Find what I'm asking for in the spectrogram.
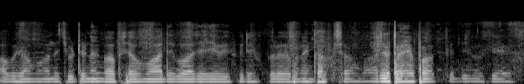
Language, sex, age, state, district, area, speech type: Dogri, male, 18-30, Jammu and Kashmir, Udhampur, rural, spontaneous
